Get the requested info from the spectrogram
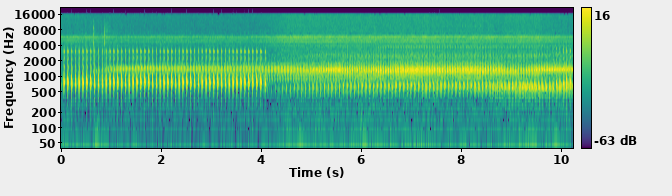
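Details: Pond frogs and toads calling at dusk in front of a house veranda, a noisy nightly chorus: loud fast pulsed trilling for four seconds, then a continuous layered croaking drone with overlapping callers.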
